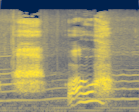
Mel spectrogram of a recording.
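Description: A woman moaning as if unwell: two breathy moans, the second with a short voiced groan that rises and falls. A steady held note of background music runs underneath.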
